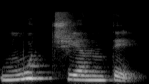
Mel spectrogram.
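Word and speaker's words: मुच्यन्ते: And when we see the letter C, we have to pronounce Ch. Okay, Muchyante. Ye Pachantya.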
